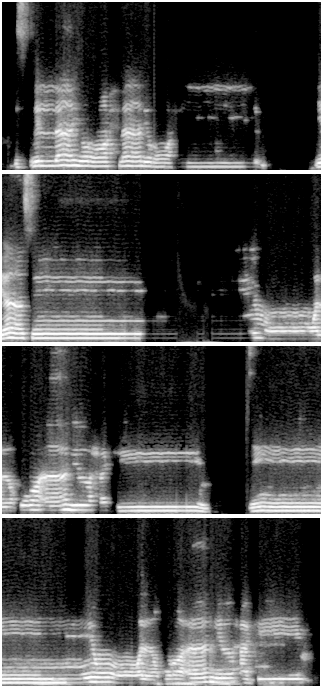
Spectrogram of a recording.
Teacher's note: tetap lazimnya itu tetap walaupun tadi idghamkan dengan wal Quran, tetap harus panjangnya 6, nggak bisa dikurangi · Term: panjang 6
